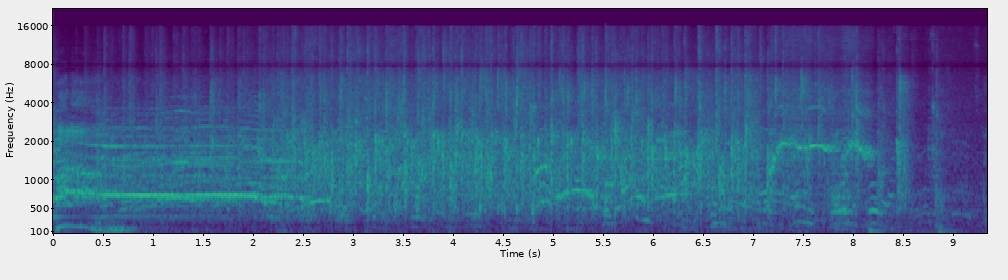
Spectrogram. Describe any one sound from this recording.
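A rock band plays loudly in an echoing room, with distorted electric guitars.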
